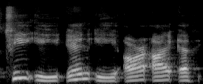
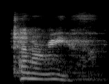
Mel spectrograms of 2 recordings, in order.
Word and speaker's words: Tenerife: already answered it gets so temperamental what does t-e-n-e-r-i-f-e spell okay let's get the pronunciation you Dingle bat you know this thing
